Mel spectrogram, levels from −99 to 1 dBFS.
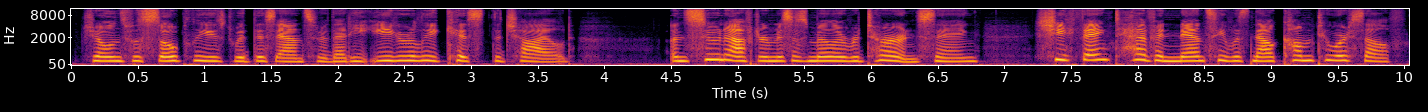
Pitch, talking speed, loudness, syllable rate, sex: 250 Hz, 175 wpm, -17 LUFS, 4.9 syllables/s, female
